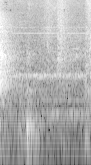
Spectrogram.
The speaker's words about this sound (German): Ja, wenn ich mal Ruhe haben will vor den Katzen, mache ich folgendes. Ne? Man kann ja mal die Tür zumachen. So.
